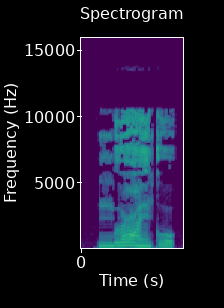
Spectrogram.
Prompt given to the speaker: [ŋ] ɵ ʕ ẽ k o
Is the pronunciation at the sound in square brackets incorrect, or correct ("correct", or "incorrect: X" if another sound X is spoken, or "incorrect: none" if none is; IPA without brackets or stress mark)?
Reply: incorrect: ŋ͡m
